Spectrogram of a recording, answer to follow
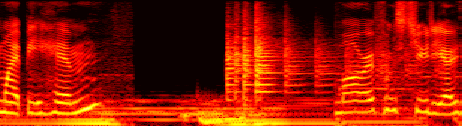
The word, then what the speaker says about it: Estúdio: Maro from Studio C. Am I saying it right? You are. If you're British, you'll say Studio C. Okay. But in Portuguese, studio. Studio is studio in Portuguese.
